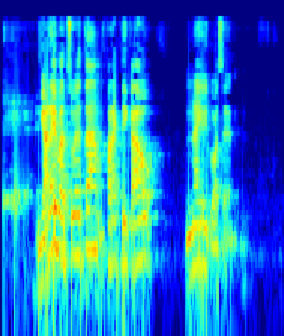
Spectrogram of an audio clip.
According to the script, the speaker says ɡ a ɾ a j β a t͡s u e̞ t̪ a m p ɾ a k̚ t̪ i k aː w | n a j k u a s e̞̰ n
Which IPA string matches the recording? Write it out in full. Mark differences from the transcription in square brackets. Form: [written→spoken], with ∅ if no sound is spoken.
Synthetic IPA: ɡ a ɾ a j β a t͡s u e̞ t̪ a m p ɾ a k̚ t̪ i k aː w | n a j k [u→o] a s e̞̰ n

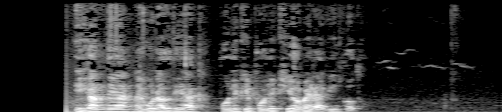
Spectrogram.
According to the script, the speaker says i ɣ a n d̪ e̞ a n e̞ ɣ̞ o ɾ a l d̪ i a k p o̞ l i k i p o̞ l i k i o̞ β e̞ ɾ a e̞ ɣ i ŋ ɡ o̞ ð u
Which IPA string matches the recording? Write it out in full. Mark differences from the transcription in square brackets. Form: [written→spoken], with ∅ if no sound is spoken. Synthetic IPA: i ɣ a n d̪ e̞ a n e̞ ɣ̞ [o→u] ɾ a l d̪ i a k p o̞ l i k i p o̞ l i k i o̞ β e̞ ɾ a e̞ ɣ i ŋ ɡ o̞ ð u

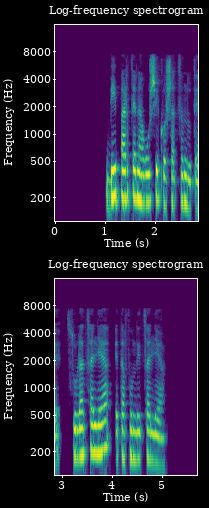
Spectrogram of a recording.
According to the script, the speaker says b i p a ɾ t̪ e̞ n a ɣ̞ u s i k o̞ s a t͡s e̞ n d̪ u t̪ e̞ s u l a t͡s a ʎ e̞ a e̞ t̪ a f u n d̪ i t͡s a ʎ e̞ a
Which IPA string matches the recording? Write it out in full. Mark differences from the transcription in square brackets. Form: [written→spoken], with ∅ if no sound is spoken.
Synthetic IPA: b i p a ɾ t̪ e̞ n a ɣ̞ u s i k o̞ s a t͡s e̞ n d̪ u t̪ e̞ s u l a t͡s a ʎ e̞ a e̞ t̪ a f u n d̪ i t͡s a ʎ e̞ a

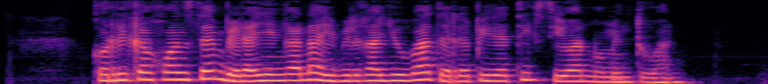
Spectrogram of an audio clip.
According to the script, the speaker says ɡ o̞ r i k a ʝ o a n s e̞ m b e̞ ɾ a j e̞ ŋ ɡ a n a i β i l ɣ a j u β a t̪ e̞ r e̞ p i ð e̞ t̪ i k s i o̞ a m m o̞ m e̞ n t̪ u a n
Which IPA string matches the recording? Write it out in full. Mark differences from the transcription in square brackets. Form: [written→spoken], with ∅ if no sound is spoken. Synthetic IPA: [ɡ→k] o̞ r i k a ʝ o a n s e̞ m b e̞ ɾ a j e̞ ŋ ɡ a n a i β i l ɣ a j u β a t̪ e̞ r e̞ p i ð e̞ t̪ i k s i o̞ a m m o̞ m e̞ n t̪ u a n

